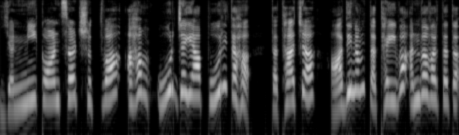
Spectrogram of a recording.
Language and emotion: Sanskrit, happy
